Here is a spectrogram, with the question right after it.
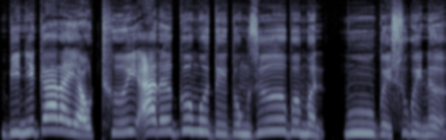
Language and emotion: Bodo, disgusted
